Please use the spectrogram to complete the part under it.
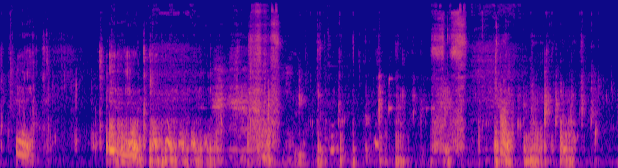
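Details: A male French Bulldog makes rough, pig-like grunts, snorts and wheezy moans in bursts, with a voice nearby; the owner says he wakes to this every morning.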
